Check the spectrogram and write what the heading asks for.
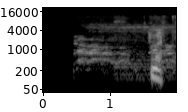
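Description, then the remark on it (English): A muffled dog barks once from upstairs, a short, thick burst rising over a steady background murmur that continues before and after it. “fucking dog barking upstairs.”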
